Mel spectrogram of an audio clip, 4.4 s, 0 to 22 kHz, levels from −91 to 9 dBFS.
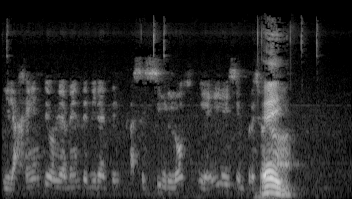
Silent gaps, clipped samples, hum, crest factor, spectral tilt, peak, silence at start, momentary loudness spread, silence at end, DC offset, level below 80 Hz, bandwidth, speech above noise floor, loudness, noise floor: none; under 0.1%; none; 22 dB; -4 dB/octave; 0 dBFS; 0.05 s; 23 LU; 0.75 s; under 0.1%; -60 dBFS; 16 kHz; 30 dB; -19 LUFS; -52 dBFS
